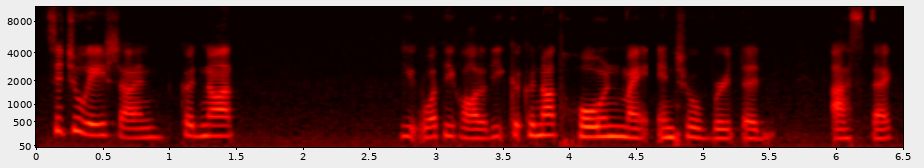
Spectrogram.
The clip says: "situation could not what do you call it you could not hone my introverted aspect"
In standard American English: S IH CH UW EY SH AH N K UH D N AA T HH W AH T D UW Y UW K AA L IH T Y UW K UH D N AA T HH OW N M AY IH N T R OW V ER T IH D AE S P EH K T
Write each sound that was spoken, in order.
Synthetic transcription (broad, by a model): S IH CH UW EY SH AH N K UH D N AA T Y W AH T D UW Y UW K AA L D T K K UH D N AA T HH OW N M AY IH N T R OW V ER T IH D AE S P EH K T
